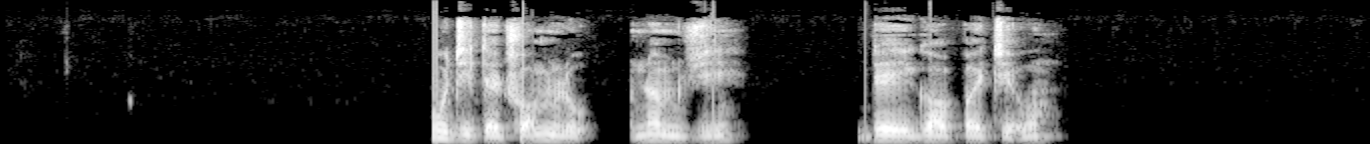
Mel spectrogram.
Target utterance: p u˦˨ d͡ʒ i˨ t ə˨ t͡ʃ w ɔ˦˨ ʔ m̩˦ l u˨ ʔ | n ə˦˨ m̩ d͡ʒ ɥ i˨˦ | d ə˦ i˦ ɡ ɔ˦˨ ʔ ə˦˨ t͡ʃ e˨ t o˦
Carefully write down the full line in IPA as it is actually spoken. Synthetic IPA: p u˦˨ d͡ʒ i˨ t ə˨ t͡ʃ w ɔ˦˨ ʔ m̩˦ l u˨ ʔ | n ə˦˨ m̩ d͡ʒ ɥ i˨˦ | d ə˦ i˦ ɡ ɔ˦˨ p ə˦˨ t͡ʃ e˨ ʔ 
